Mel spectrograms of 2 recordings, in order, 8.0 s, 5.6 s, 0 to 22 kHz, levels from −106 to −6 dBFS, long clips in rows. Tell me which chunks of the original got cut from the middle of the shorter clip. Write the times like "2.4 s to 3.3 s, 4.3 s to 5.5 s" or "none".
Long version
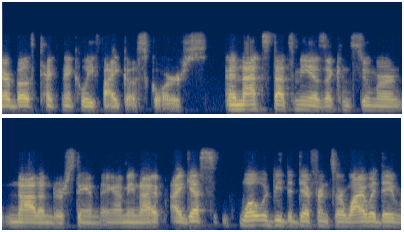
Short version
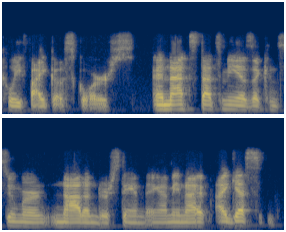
none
